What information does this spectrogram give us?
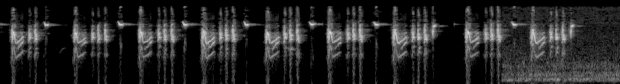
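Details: Marsh warbler repeating a sharp phrase about once every second for songbird training: a quick chatter of chips ending in a thin high whistle. A soft, low rushing sound enters at the close.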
